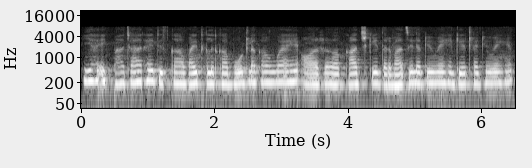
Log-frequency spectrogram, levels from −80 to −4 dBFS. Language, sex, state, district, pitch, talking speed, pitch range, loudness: Hindi, female, Chhattisgarh, Bilaspur, 195 Hz, 220 wpm, 185-200 Hz, -13 LUFS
